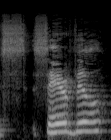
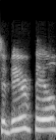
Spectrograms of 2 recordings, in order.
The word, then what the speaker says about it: Sevierville: Looking at your bio, it looks like you were born in, if I pronounce it wrong, let me know. Is it Sayreville? Is that how you say it? No, it's Sevierville, Tennessee.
